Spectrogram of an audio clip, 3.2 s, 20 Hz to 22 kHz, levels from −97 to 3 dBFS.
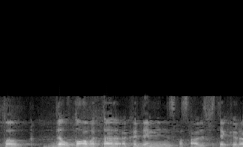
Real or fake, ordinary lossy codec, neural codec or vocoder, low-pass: real; AAC, 24 kbps; none; 19.8 kHz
